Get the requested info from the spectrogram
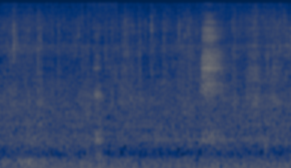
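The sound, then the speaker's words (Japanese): Steady low rumble of boat engines and churning water as many ships pass one after another through the narrow Kanmon Strait between Mojiko Port and Shimonoseki, with wind buffeting underneath and a brief hissing swell near the end; no voices. “こんなにたくさんの船が門司港と下関、歩いて渡れるほどに狭い海峡をひっきりなしに行き来していく。”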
